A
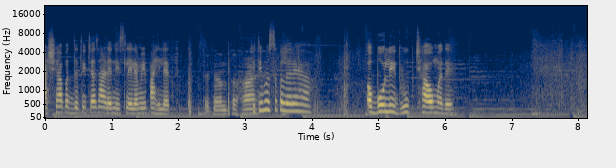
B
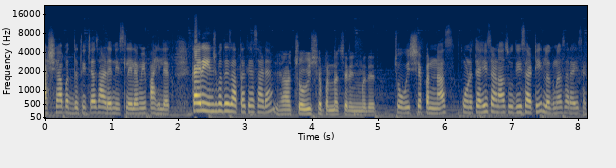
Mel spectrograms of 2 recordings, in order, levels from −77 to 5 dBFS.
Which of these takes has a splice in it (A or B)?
A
